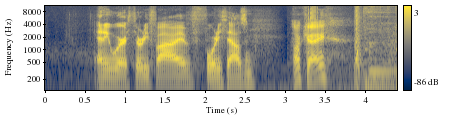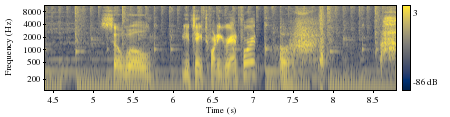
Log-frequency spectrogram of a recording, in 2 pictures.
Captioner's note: none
